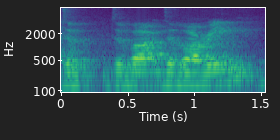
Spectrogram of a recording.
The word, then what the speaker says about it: devarim: If it's the beginning letter of a word, like devarim, you pronounce the E sound.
